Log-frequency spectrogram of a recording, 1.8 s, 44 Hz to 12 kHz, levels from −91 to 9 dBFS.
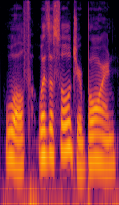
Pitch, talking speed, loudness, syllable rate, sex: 155 Hz, 170 wpm, -16 LUFS, 4.6 syllables/s, female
